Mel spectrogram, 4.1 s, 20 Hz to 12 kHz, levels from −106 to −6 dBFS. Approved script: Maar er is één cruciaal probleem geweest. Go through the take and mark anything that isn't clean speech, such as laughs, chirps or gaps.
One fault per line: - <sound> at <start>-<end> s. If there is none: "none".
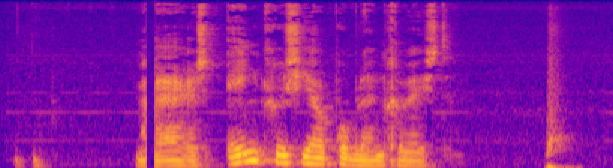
- dropout at 1.0-1.0 s
- whoosh at 3.6-3.9 s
